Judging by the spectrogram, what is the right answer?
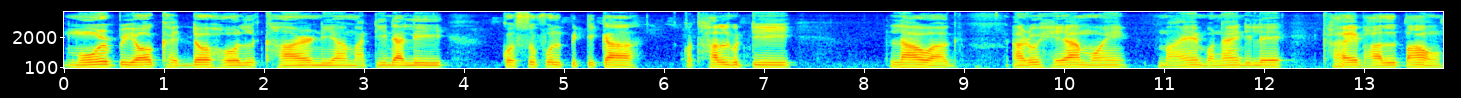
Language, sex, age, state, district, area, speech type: Assamese, male, 30-45, Assam, Nagaon, rural, spontaneous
